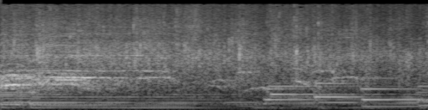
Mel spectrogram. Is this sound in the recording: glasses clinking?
no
